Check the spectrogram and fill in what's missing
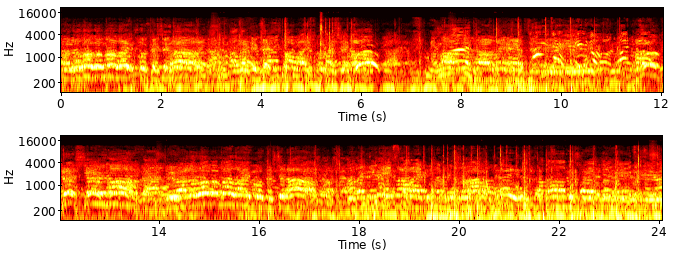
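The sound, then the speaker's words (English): A large crowd of Scottish football fans sings loudly in unison while banging on the Red Sox WEEI studio on Lansdowne, a dense, continuous wall of chanting voices with rising and falling melodic lines and occasional banging, sustained throughout. “Because I got a video, and it was of a bunch of Scots banging on the Red Sox WEEI studio right there in Lansdowne. Down and singing this.”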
